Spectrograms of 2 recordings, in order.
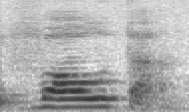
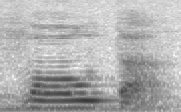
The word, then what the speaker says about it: volta: Volta sing with me Volta so this time the L is not at the end of the word it's at the end of the first syllable Volta but it's the same thing I don't wanna laugh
